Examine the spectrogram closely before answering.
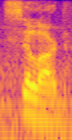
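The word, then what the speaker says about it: Szilárd: behalf of uh Leo Skynyrd is that his name how do you say it how do you say that well it's spelled S Zed i-l-a-r-d in Hungarian you said sillard okay S Zed kind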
